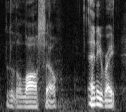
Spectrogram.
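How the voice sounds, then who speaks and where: A man talks with an American accent and vocal fry. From Maryland, US (Baltimore area). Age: 80s+. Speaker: veterans' organization leader and storyteller. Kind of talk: casual interview chat.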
